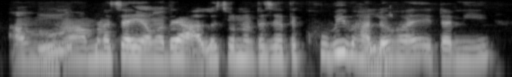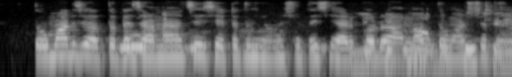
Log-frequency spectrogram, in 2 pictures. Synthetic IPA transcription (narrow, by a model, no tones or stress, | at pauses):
aamɾat͡ɕajamad̪eɾalot͡ɕonaʈad͡ʑat̪ekʰubibʱaloɦɔeeʈanie | t̪omaɾd͡ʑɔt̪oʈad͡ʑanaat͡ɕʰeʃeʈat̪umiamaɾʃat̪ʰeʃeaɾkoɾoamaɾt̪omaɾʃat̪ʰe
